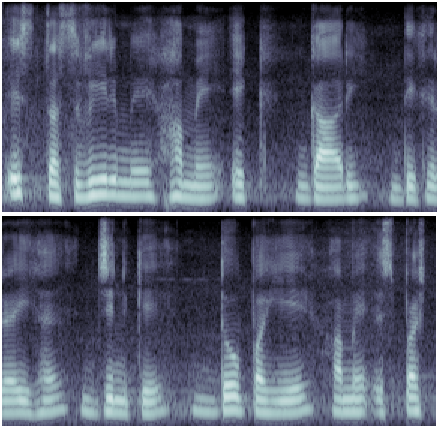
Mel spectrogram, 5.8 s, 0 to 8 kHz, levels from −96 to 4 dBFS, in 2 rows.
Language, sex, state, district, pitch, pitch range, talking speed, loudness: Hindi, male, Bihar, Patna, 135 Hz, 130-150 Hz, 145 wpm, -19 LUFS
